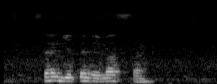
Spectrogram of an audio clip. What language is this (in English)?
Uzbek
